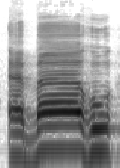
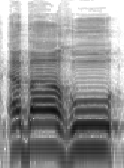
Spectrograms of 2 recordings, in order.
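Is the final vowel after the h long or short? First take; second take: short; long. First: The final vowel after the h is short. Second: The final vowel after the h is stretched long. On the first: The speaker calls it right. "That's why you don't stretch the ha" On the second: The speaker calls it wrong. "You don't say abahu"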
